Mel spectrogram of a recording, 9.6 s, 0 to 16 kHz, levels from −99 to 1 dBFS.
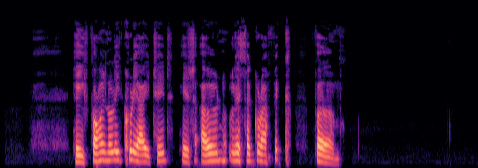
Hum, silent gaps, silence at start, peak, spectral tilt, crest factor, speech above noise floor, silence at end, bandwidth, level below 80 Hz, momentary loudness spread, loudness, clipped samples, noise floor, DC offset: none; none; 1.5 s; -4 dBFS; -8 dB/octave; 20 dB; 67 dB; 2.8 s; 8.6 kHz; -68 dBFS; 13 LU; -21 LUFS; under 0.1%; -88 dBFS; under 0.1%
